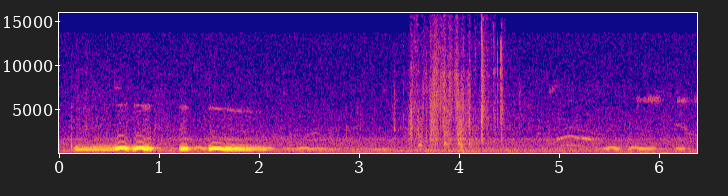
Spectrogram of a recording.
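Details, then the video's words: Cooing white-winged dove gives a loud, low, hollow phrase of stressed notes and a short hoot ending in a long coo, then softer coo fragments follow, with a brief rustle or flutter midway. "White-winged Dove Cooing Bird Sound"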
